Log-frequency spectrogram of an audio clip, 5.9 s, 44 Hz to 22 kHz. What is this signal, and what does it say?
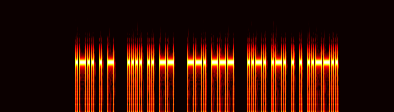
Morse code, heard as a keyed tone, about 40 wpm, 700 Hz. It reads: LET HIM GO FREE?
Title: Sentences from Top 500 Words 40wpm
